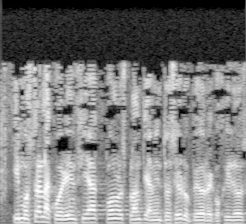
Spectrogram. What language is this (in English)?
Spanish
